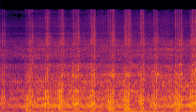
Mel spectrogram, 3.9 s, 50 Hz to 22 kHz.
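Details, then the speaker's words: KX80 big-bore two-stroke after new head gasket and cylinder head repair, coolant leak fixed: rapid even throttle blips rising and falling cleanly with no misfire or knock, running crisp; normal revving. "It's running like really crispy. Man, this sounds really good. I'm happy with that."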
